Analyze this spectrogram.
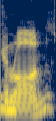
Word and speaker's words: Strachan: Mike Strawn is pronounced Strawn.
